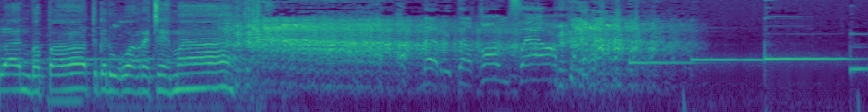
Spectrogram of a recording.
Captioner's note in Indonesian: tertawa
